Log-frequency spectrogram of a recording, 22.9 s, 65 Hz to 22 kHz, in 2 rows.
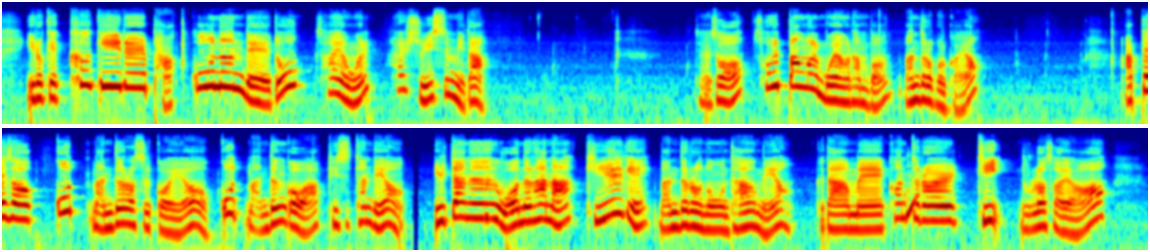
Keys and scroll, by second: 21.3 super+d.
